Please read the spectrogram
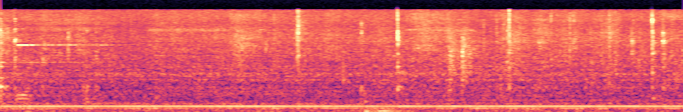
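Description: A few light, scattered metal clicks and taps as a bench-type valve spring compressor is set over a valve on a cylinder head, over a steady low hum.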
